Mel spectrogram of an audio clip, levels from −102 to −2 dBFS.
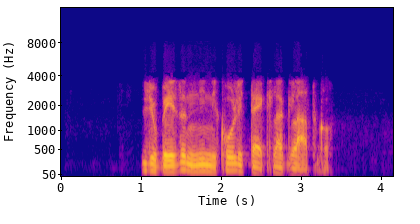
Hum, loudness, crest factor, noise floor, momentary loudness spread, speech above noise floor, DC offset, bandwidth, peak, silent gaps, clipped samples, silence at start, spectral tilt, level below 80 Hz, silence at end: none; -21 LUFS; 20 dB; -87 dBFS; 13 LU; 67 dB; under 0.1%; 3.9 kHz; -2 dBFS; none; under 0.1%; 1 s; -10.5 dB/octave; -50 dBFS; 0.8 s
